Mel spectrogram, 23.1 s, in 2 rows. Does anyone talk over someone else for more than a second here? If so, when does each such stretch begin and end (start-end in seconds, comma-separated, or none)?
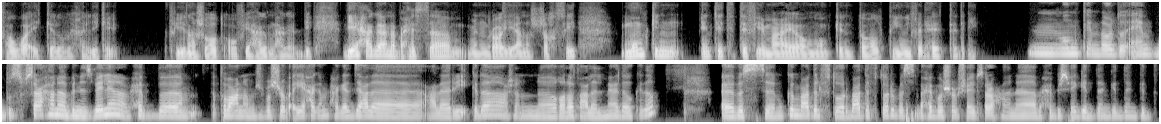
none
